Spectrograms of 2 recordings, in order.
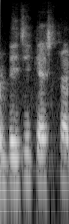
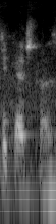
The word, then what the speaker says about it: Dijkstra: Generally कुछ layman language में इसको डिजिकेस्ट्रा भी बोलते हैं, but generally the pronunciation is always डिकेस्ट्रास.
